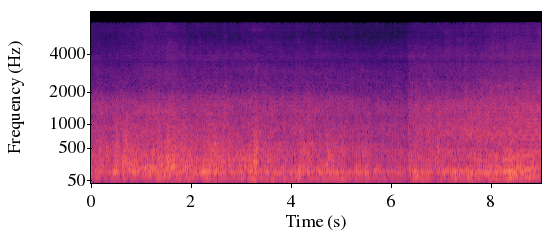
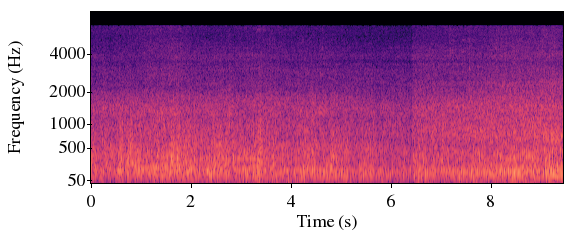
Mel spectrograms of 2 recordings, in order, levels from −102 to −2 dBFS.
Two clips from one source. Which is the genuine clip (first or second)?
second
